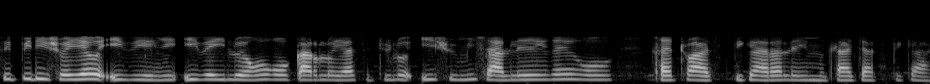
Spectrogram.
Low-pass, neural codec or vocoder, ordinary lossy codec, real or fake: 3.6 kHz; none; none; real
